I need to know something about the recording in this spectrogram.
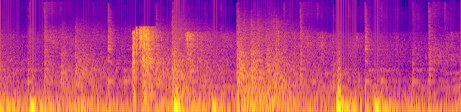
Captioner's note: arrow flying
